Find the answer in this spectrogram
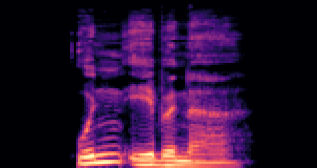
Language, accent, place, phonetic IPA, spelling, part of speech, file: German, Germany, Berlin, [ˈʊnʔeːbənɐ], unebener, adjective, De-unebener.ogg
- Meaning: 1. comparative degree of uneben 2. inflection of uneben: strong/mixed nominative masculine singular 3. inflection of uneben: strong genitive/dative feminine singular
